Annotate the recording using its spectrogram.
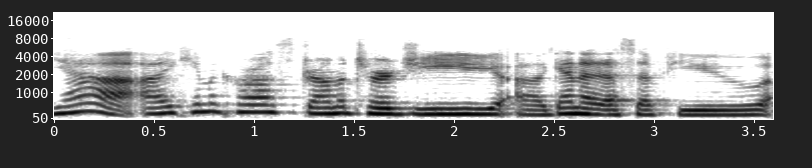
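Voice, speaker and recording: This is a normal speaking voice in a Canadian accent. The intonation is lively and the background quiet. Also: woman. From Vancouver, Canada. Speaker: theater artist. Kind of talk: interview.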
